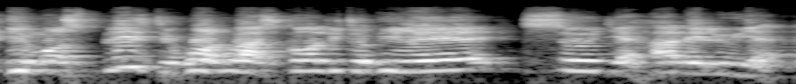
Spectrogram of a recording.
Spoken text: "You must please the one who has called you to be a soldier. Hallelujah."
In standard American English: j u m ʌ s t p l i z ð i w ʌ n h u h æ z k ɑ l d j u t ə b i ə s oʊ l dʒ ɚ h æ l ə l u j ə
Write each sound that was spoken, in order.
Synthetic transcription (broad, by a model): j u m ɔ s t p l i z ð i w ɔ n h u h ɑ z k ɑ l d j u t ə b i ə s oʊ dʒ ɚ h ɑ l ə l u j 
